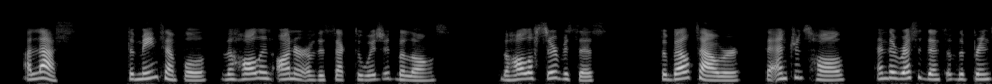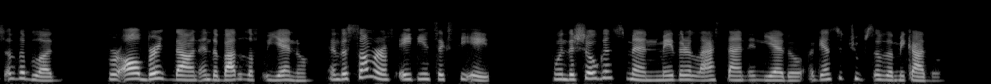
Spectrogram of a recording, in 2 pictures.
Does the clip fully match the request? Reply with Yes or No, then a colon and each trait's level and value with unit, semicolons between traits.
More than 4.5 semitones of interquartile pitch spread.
No: average, 3.9 semitones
